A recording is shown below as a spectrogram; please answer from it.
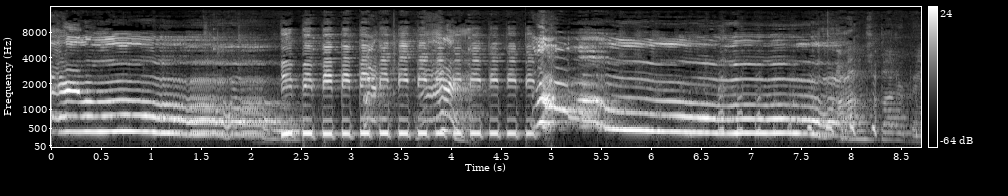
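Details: Siberian Husky puppy howling at a "beep" sound: one sustained, steady howl, then a fast pulsing stretch of short yodel-like notes, then another long howl that dips and fades.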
